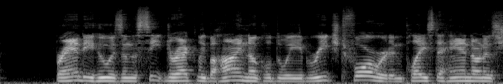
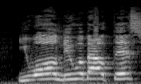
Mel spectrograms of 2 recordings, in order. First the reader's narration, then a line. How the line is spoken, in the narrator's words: shouted Uncle Dweeb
